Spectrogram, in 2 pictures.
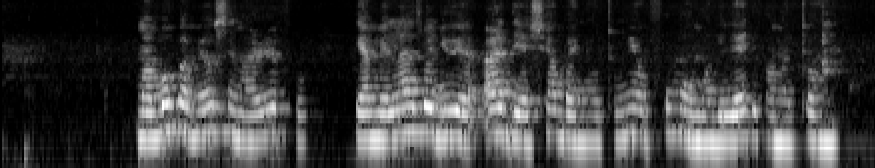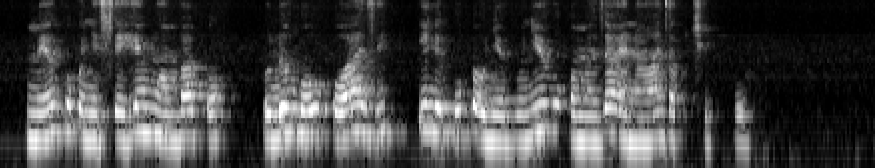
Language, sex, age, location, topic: Swahili, female, 18-24, Dar es Salaam, agriculture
